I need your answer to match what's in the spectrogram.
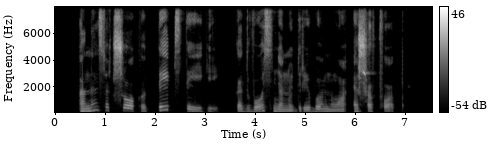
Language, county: Lithuanian, Kaunas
